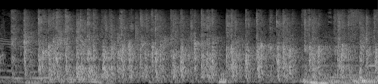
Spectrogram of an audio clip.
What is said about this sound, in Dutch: Een warm applaus.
